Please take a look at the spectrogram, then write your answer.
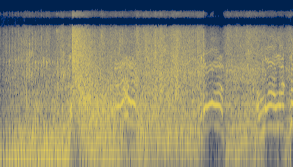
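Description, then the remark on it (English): Heavy gunfire and explosions roar in a dense, continuous barrage, loud, with a sharp surge after the first second and men shouting intermittently over the din, from fighting between Syrian forces and opposition in Duma, Syria. “Here was sound just from this week of gunfire explosions between Syrian forces and opposition in the Duma, Qusair falling to the Assad government.”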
